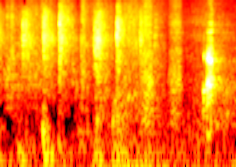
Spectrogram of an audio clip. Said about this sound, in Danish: Han spiser kiks, mens hundene omhyggeligt samler de krummer op, han taber.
